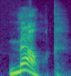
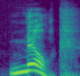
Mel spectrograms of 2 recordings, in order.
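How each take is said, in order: First: The vowel sounds like 'eh', as in 'melk'. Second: The vowel sounds like 'ih', as in 'milk'. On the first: The speaker calls it wrong. "his pronunciation of milk" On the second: The speaker calls it right. "instead of milk"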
